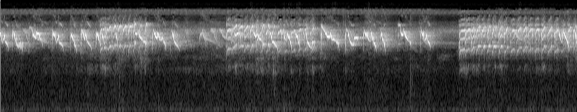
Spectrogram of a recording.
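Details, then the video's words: Lure sound of a white-eye for attracting its kind, a shrill, fast chattering of quick downslurred chirps and dense trills, broken by brief pauses before a final steady burst. "Suara pikat pleci"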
